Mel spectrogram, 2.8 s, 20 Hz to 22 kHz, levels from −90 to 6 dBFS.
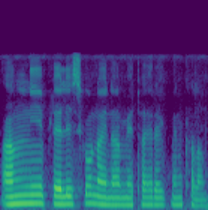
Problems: constant background noise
